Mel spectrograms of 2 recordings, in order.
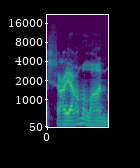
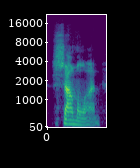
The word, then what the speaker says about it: Shyamalan: are there M Knight Shyamalan crap I'm looking at it going you are looking at this and trying to pronounce it as English it is not English don't read it that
